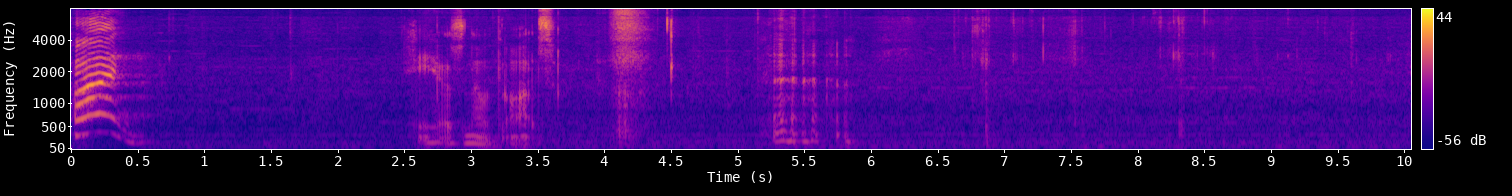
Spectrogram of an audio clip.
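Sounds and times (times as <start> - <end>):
person chewing food: 4.4 - 4.6, 6.4 - 10.0.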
